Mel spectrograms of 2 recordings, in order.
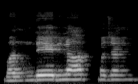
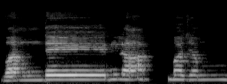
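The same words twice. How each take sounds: First: The vowel in 'ni' is held long. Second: The vowel in 'de' is held long. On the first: The speaker calls it wrong. "కాకుండా" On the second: The speaker calls it right. "ఆ ముందక్షరాన్ని ఒక లిప్తకాలం దీర్ఘం పలకాలి"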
